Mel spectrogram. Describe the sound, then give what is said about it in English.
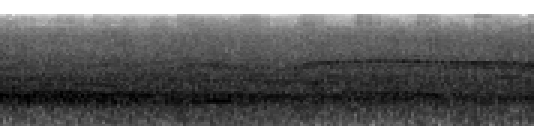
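A large crowd roars and cheers in a steady, dense wash of noise that holds at the same level for a few seconds, with no single voice standing out. “And the crowd roars.”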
